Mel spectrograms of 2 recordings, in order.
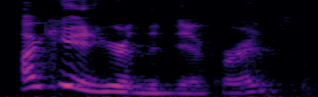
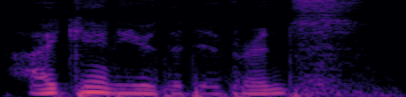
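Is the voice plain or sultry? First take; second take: plain; sultry. First: It is said in an ordinary, unsultry voice. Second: It is said in a low, sultry voice.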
